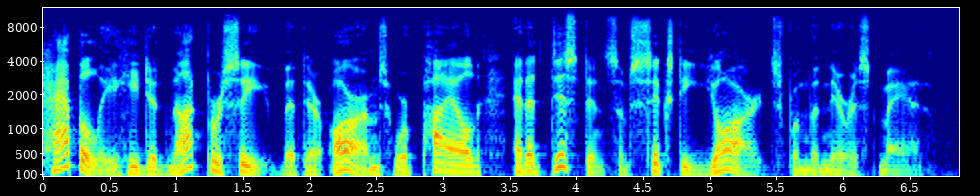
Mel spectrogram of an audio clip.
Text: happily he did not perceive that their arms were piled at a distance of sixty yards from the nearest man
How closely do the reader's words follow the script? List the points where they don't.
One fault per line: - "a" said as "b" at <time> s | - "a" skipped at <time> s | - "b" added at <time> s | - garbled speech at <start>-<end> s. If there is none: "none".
none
